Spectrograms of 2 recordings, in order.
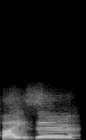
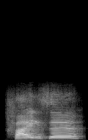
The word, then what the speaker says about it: Pfizer: Like this new vaccination, I think it's called Pfizer, and BioNTech. That's it. Pfizer, N, like the letter N, capitalized, BioNTech. And Pfizer, the P is silent, P for Paul, F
